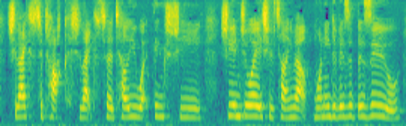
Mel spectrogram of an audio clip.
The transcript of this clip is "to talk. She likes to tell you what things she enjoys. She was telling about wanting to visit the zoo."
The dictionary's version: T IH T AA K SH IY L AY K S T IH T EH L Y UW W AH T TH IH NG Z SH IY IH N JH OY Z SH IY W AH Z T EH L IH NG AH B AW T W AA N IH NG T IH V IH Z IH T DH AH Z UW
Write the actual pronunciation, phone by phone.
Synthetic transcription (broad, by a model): T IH T AA K SH IY L AY K S T IH T EH L Y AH W AH T TH IH NG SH SH IY IH N JH OY Z SH IY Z T EH L IH NG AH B AW T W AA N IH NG T IH V IH Z IH T DH AH Z UW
